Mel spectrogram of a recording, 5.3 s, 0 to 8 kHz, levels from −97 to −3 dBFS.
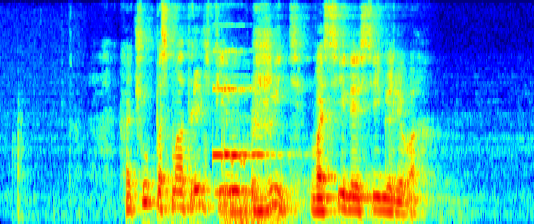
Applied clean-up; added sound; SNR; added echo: none; Alarm; 1 dB; reverberation time 0.6 s.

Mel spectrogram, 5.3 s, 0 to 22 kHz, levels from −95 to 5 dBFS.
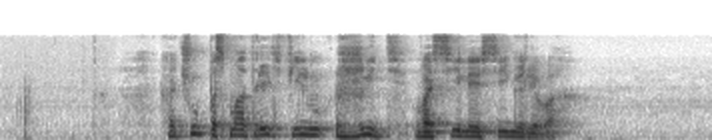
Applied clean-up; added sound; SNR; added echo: none; none; none; none.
